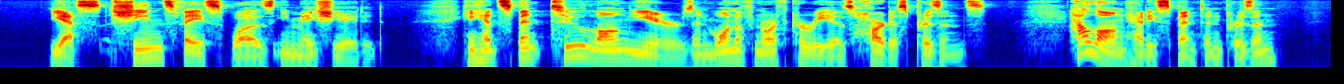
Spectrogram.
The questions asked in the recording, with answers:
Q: How long had he spent in prison?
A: He had spent 2 long years in prison.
